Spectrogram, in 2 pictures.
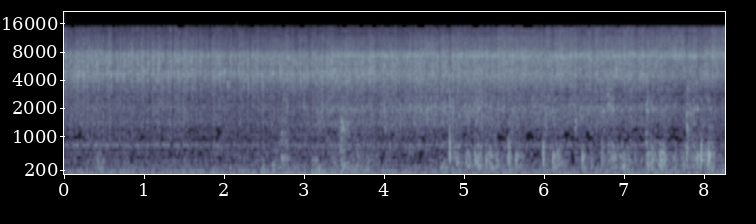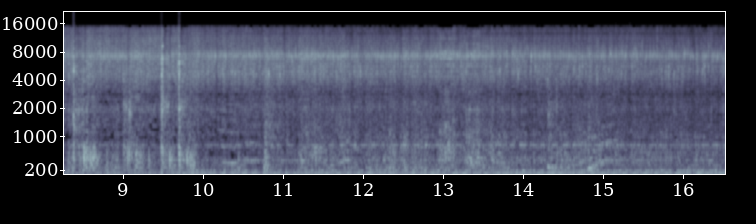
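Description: Pre-cooked lentils sizzling in hot oil with fried garlic in a metal pan, stirred with a metal spoon that scrapes and clinks against the pan, with a couple of sharper clinks about halfway through. A low steady hum runs underneath.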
